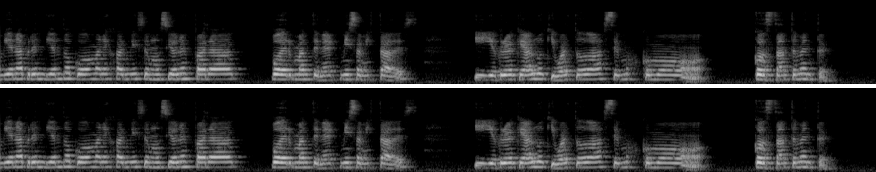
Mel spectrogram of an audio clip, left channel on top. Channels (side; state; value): both; identical; correlation 1.00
